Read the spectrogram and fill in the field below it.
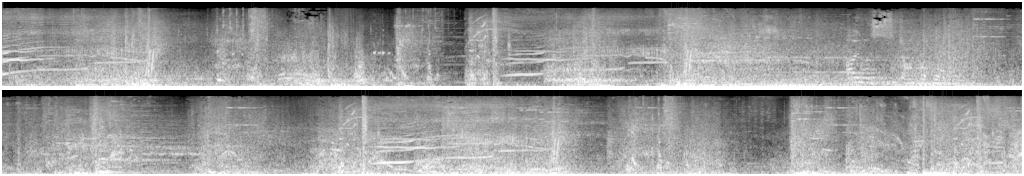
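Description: Game spell effects and combat sounds crackle and whoosh throughout.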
